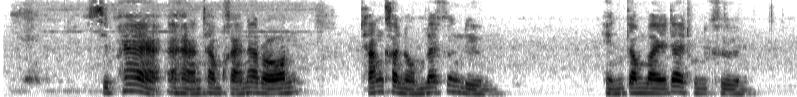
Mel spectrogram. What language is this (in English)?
Thai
